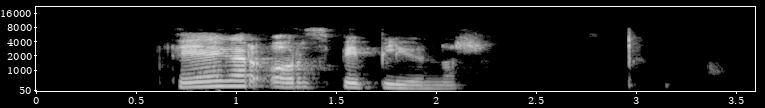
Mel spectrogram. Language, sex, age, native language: Icelandic, female, 30-39, Icelandic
